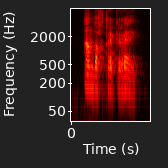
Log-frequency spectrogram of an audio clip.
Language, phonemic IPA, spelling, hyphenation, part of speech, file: Dutch, /ˈaːn.dɑx.trɛ.kəˌrɛi̯/, aandachttrekkerij, aan‧dacht‧trek‧ke‧rij, noun, Nl-aandachttrekkerij.ogg
- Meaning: the drawing of attention (in an irritating manner)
